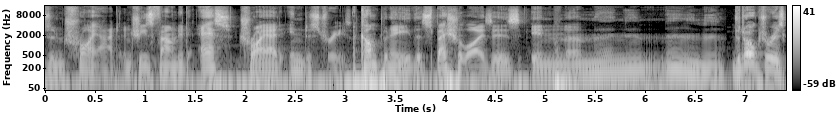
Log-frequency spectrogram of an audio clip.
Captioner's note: mumbles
